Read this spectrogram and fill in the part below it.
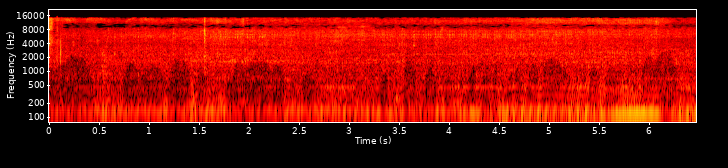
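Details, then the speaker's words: Volvo Amazon 122S with a Weber DGEV 32/36 carburetor and a newly replaced, adjusted choke, warmed up. An even low burble with a slight rise toward the end and no stumbling; it stays running at a normal idle. "anyways we're all set here that stays running that's what I like"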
